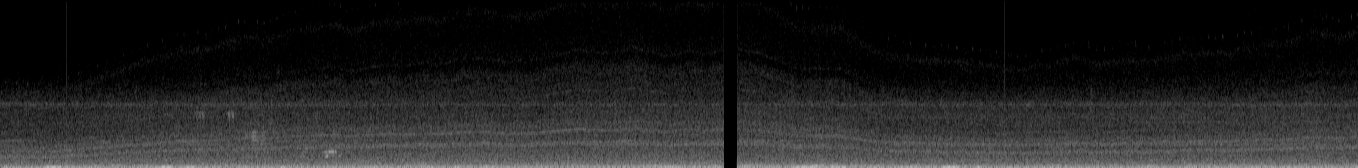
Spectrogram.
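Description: A heavy vehicle engine rumbles steadily as it drives over rough ground.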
